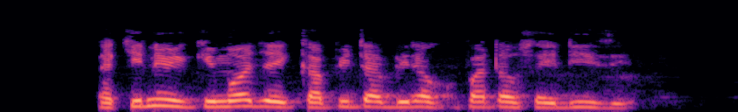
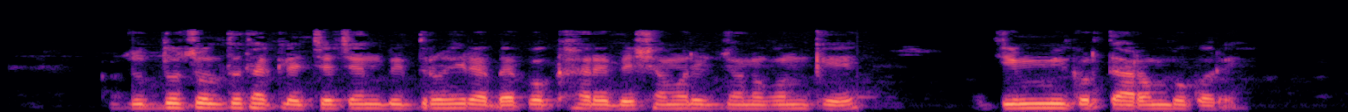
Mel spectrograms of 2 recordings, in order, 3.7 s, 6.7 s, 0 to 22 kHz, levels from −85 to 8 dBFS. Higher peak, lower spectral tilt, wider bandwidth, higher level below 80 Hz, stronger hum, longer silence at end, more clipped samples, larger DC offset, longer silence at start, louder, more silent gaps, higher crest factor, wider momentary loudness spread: about the same, -2 dBFS vs -2 dBFS; first, -8.5 dB/octave vs -6.5 dB/octave; second, 5.4 kHz vs 7.4 kHz; about the same, -56 dBFS vs -60 dBFS; neither; about the same, 0.55 s vs 0.55 s; neither; neither; second, 0.5 s vs 0.65 s; first, -15 LUFS vs -18 LUFS; neither; about the same, 14 dB vs 16 dB; about the same, 10 LU vs 8 LU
